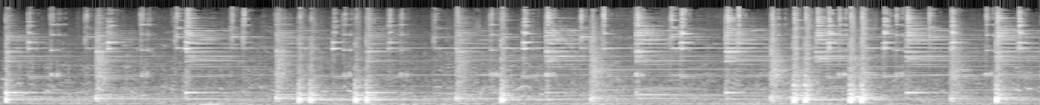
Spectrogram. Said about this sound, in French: Mais tu te sers de la mécanique de l'horloge. C'est l'idée. Là, tu vois, par exemple, c'est un carillon d'horloge... Est-ce qu'il va marcher de temps en temps, peut-être ? Il y a des coups de temps en temps.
